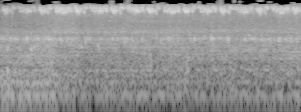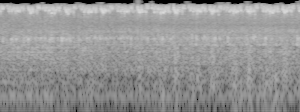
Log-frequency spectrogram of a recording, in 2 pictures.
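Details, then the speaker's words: Diesel with a modified large GM alternator on a homemade bracket, already run that day: high repeating chirp about two or three a second over the idle clatter, belt squeak from the crooked, misaligned alternator. "and the you can hear the squeak from the alternator as well"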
